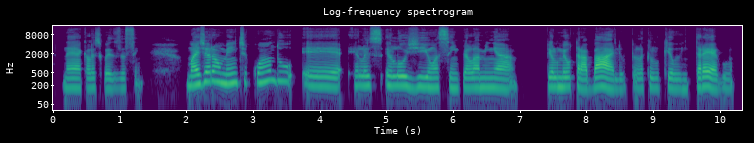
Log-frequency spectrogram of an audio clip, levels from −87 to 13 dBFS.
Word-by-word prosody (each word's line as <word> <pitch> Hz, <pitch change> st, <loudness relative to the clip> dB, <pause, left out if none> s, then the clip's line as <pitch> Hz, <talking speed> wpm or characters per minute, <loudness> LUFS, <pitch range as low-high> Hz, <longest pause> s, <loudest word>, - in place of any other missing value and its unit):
né, 170 Hz, 0 st, 0 dB
aquelas 165 Hz, 0 st, -6 dB
coisas 160 Hz, 0 st, -7 dB
assim. 165 Hz, +7 st, -10 dB, 0.6 s
Mas 205 Hz, +2 st, +4 dB
geralmente 255 Hz, -2 st, +1 dB
quando, 270 Hz, +1 st, -3 dB
eh, 185 Hz, -3 st, -2 dB, 0.2 s
elas 195 Hz, 0 st, 0 dB
elogiam 185 Hz, -3 st, 0 dB
assim 170 Hz, -1 st, -1 dB
pela 170 Hz, +1 st, 0 dB
minha, 170 Hz, -1 st, -1 dB, 0.5 s
pelo 180 Hz, -2 st, -1 dB
meu 175 Hz, 0 st, 0 dB
trabalho, 155 Hz, -1 st, +5 dB
pela 160 Hz, -, -8 dB
aquilo 165 Hz, +1 st, -9 dB
que -, -, -7 dB
eu 155 Hz, 0 st, -6 dB
entrego, 155 Hz, -, +1 dB
175 Hz, 120 wpm, -25 LUFS, 165-195 Hz, 0.6 s, trabalho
